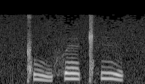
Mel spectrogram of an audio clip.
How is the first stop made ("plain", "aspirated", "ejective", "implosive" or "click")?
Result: click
